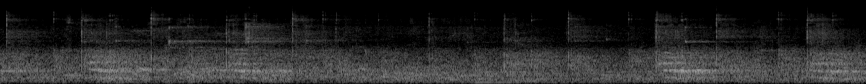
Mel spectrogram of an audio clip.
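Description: Table tennis rally: the celluloid-type ball clicking sharply off rubber-faced bats and the table, a stroke or bounce every half second to a second.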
